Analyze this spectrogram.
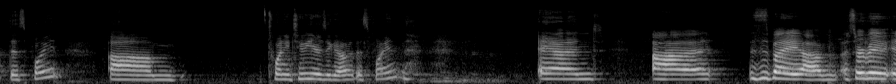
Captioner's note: laughter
